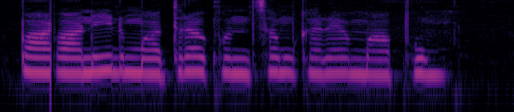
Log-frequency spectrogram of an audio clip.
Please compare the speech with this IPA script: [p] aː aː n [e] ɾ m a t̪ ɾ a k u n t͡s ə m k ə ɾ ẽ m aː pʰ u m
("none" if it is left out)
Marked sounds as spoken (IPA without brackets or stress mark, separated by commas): p, i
